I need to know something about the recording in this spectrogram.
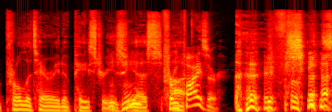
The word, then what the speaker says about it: Pfizer: From Pfizer. Jesus, that also started with a P, and the P is silent.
